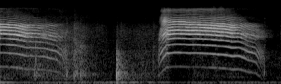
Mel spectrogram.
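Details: Tiny kitten, abandoned in a box on the street and rescued, cries two strong high meows, the first fading downward, the second long and steady before dropping, with a brief knock between.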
